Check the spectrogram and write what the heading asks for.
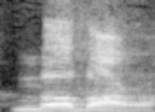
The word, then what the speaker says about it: Muehlbauer: to the show mobaro how are you doing awesome thank you for having me and congratulations for pronouncing my weird german name in uh such a professional way i just realized we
